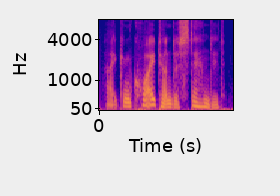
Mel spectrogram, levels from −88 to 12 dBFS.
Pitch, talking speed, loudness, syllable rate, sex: 115 Hz, 165 wpm, -18 LUFS, 5.2 syllables/s, male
